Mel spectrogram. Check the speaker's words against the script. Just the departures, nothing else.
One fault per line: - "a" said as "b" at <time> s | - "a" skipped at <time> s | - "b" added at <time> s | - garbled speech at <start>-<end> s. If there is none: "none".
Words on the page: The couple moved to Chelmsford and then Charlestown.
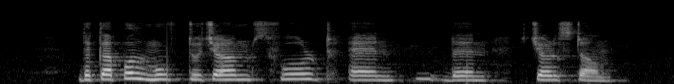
none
